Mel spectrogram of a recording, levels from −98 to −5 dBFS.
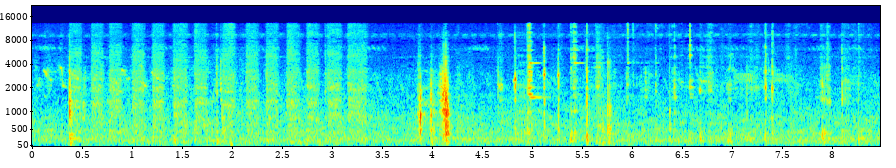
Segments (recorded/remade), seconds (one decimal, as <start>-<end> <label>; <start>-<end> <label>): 0.0-2.5 recorded; 2.5-4.0 remade; 4.0-4.9 recorded; 4.9-7.3 remade; 7.3-8.5 recorded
